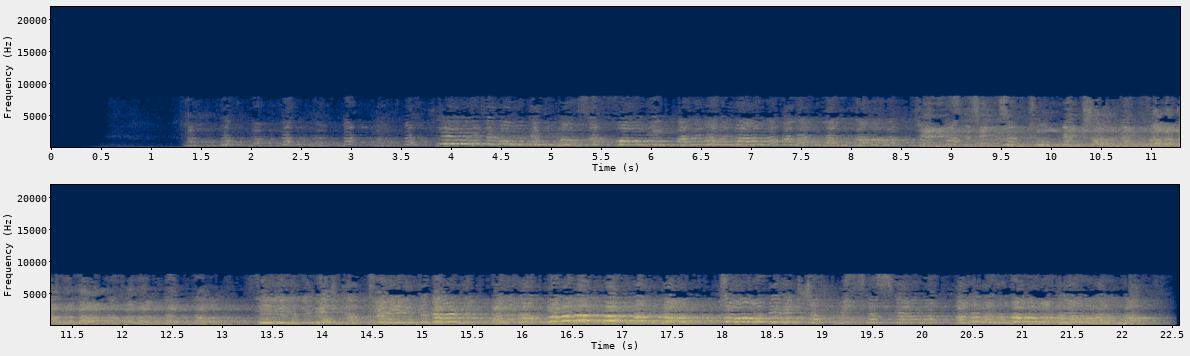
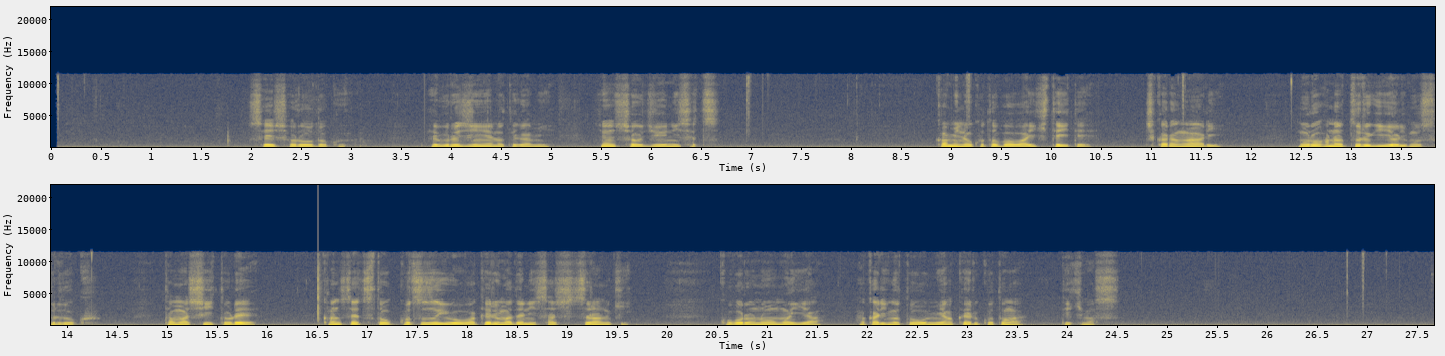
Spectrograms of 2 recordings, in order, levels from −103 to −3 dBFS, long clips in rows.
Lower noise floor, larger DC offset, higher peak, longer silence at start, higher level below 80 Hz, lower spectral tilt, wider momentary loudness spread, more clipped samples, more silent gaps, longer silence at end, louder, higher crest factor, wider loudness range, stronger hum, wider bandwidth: first, -88 dBFS vs -43 dBFS; neither; second, -10 dBFS vs 0 dBFS; second, 1.35 s vs 2 s; second, -72 dBFS vs -44 dBFS; second, -3.5 dB/octave vs -7 dB/octave; about the same, 15 LU vs 16 LU; neither; neither; second, 0.1 s vs 0.85 s; second, -32 LUFS vs -17 LUFS; first, 24 dB vs 18 dB; first, 14 LU vs 6 LU; second, none vs 50 Hz at -40 dBFS; second, 8.2 kHz vs 11.5 kHz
